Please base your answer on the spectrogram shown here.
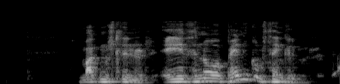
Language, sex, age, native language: Icelandic, male, 40-49, Icelandic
